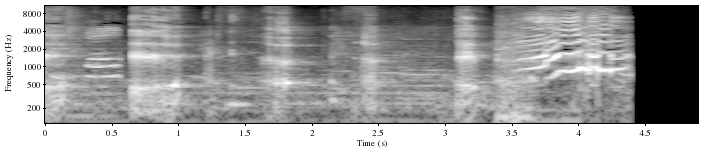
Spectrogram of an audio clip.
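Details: Deliberate burping recorded in 2013: a series of loud burps mixed with speech, ending in a long drawn-out belch.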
